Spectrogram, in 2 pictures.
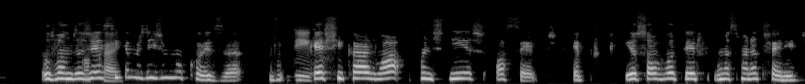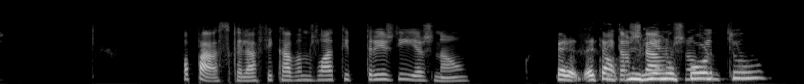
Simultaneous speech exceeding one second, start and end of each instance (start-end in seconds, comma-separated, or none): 14.1-15.6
